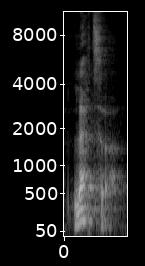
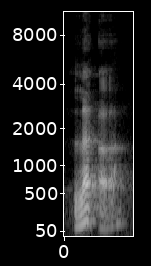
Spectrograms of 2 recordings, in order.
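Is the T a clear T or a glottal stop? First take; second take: clear T; glottal stop. First: The T is clearly released with a puff. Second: The T is stopped in the throat. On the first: It takes more effort. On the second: It takes less effort. "it's easier to say"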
